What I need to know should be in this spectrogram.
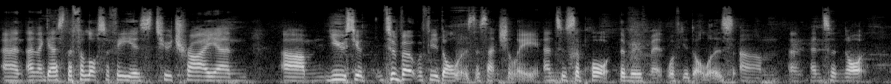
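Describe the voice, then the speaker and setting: Music plays in the background beneath speech with fairly even intonation. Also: woman. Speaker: journalist. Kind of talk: interview. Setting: cafe.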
